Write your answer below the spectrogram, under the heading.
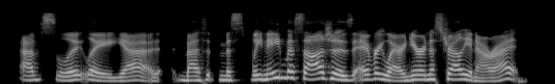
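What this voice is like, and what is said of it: Australian accent. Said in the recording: “I'm in the US with an Aussie accent ... I heard the Aussie accent”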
